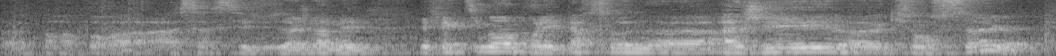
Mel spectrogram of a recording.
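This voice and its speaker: A man's voice: mid-range voice, brisk. Man with a cold, demoing a robot. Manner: casual, lots of fillers, asks the audience questions. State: has a cold. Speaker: robotics presenter. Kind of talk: live technical demo to an audience. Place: hall with an audience. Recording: echoey room, distant mic, background noise.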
